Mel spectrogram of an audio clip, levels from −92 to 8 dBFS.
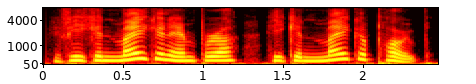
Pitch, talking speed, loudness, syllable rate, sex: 220 Hz, 265 wpm, -16 LUFS, 6.0 syllables/s, male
